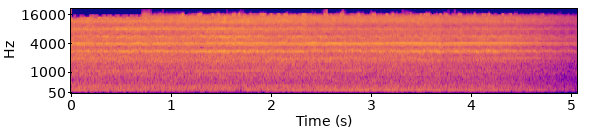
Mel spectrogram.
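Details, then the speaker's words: Blower with a slack V-belt, low tension, visibly flapping, black belt dust around: steady whirring run with a constant thin squeal on top; the V-belt is slipping on the pulley. "좀 벨트가 미끄러지는 소리가 좀 들리죠 복은 소리 예 별 좀 미끄러진 소리 좀 들리 그죠"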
